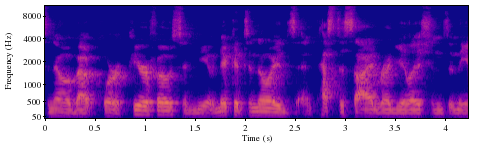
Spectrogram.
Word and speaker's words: neonicotinoids: Can you say that again? Neonicotinoids. I've been wanting to know how to pronounce that. I think, who knows if I've got it right, but we've had a lot of public hearings on it, so I'm getting closer to pronouncing these things correctly. I think you actually got it right.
